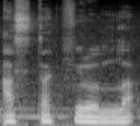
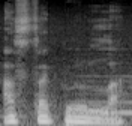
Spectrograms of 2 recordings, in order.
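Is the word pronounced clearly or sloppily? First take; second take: sloppily; sloppily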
